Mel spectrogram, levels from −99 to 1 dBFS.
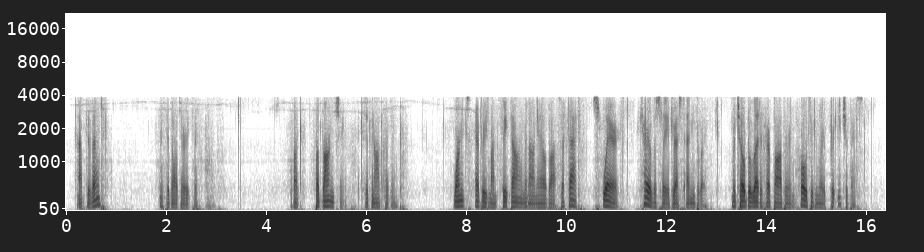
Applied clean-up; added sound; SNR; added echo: neural separator model SepFormer WHAMR!.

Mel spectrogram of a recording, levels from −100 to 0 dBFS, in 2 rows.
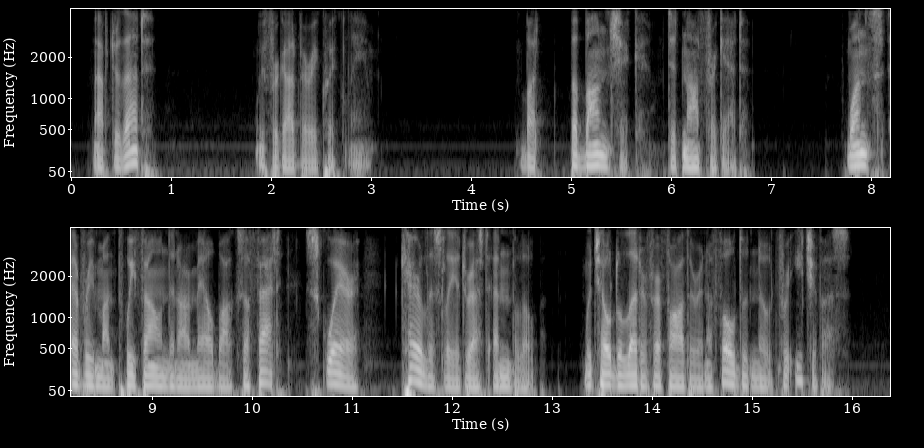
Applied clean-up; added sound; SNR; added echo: none; none; none; none.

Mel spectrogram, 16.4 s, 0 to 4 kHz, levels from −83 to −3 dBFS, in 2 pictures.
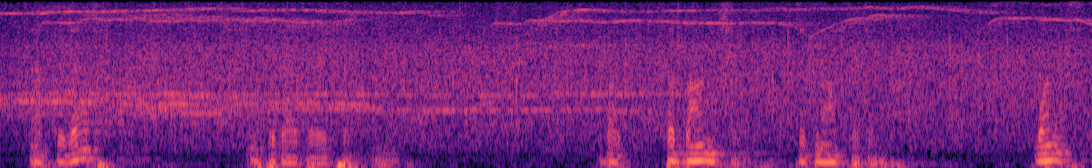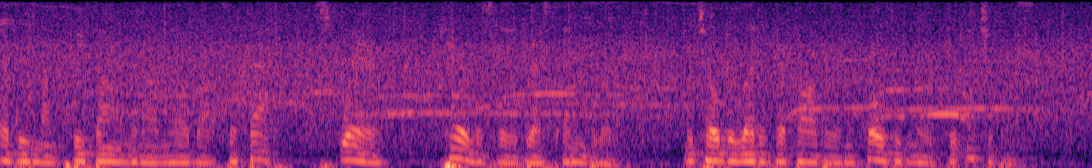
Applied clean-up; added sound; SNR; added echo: none; Applause / Cheering; 4 dB; reverberation time 1.1 s.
